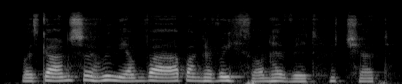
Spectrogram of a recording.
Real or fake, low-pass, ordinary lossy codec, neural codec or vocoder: real; 14.4 kHz; Opus, 32 kbps; none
